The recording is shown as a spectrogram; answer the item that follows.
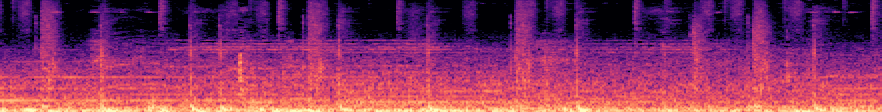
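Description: Background music with steady held notes and light percussive ticks, over a low rumble of street noise.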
